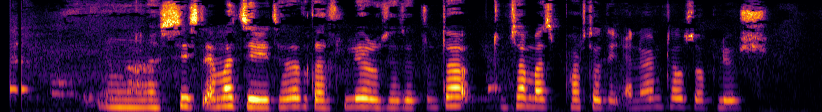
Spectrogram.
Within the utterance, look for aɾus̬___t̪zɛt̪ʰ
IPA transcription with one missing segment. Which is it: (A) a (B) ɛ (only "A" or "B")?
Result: B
